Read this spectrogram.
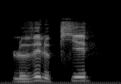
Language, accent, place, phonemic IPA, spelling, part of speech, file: French, France, Lyon, /lə.ve lə pje/, lever le pied, verb, LL-Q150 (fra)-lever le pied.wav
- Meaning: 1. to lift one's foot off the accelerator, to slow down a vehicle 2. to slow down, to reduce the pace (of an action, of a lifestyle, etc.)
